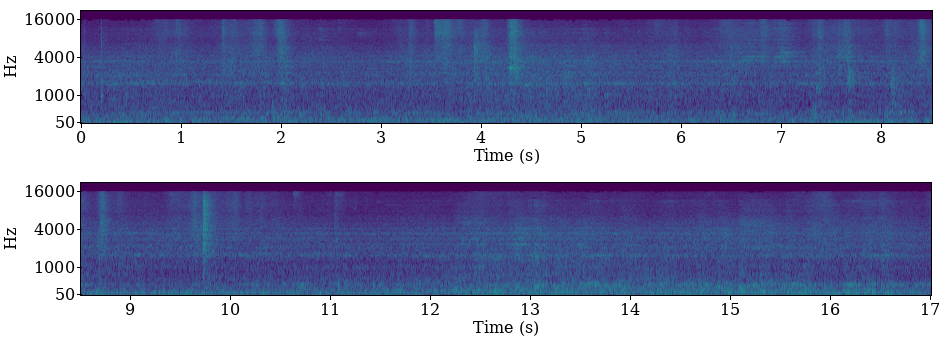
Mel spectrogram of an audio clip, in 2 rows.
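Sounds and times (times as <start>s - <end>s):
train rumble inside carriage: 0.0s - 17.0s.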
